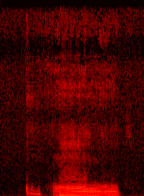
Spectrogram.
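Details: Sleeping pug puppy giving a short snuffling breath followed by one sustained, deep, buzzing snore lasting over a second.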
